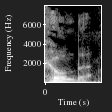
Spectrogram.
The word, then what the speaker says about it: Hyundai: А, Объявлены цены на Hyundai, Hyundai Santa Fe, правильно говорить, Hyundai, и Kia Ceed, правильно говорить, Kia Ceed, я правильно говорю.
